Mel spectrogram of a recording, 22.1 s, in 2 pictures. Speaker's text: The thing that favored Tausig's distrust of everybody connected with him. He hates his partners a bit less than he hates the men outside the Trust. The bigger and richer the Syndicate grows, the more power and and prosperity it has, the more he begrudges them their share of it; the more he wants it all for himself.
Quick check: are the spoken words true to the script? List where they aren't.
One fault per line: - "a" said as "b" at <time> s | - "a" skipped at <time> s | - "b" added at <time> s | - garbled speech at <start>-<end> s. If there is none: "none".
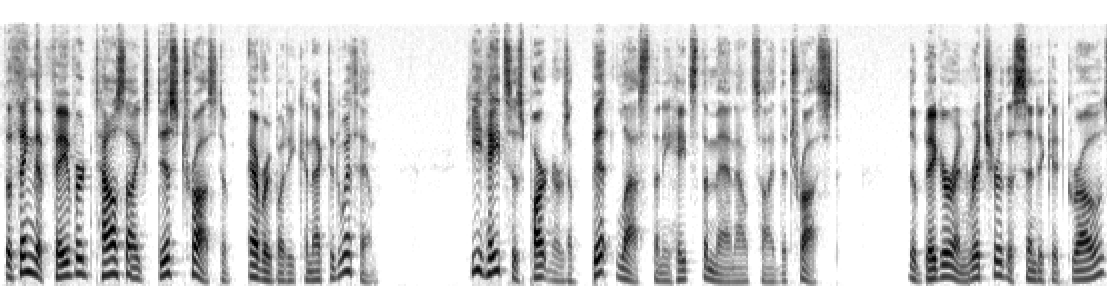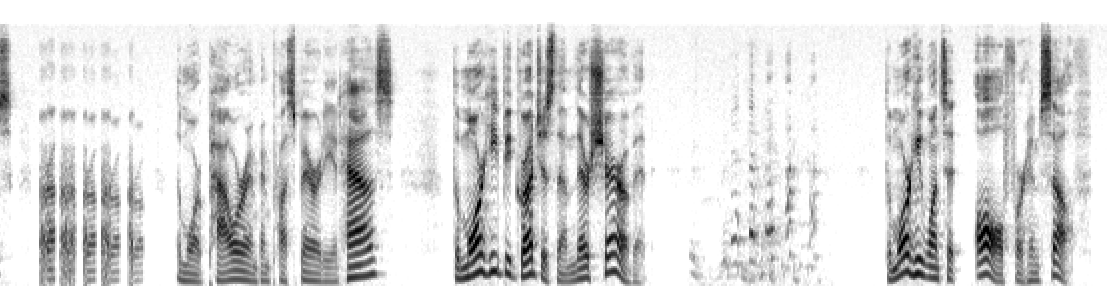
none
